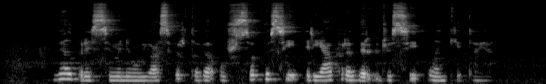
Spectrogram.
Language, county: Lithuanian, Panevėžys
